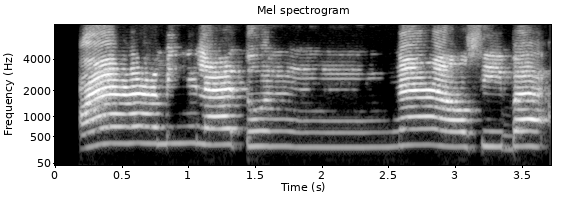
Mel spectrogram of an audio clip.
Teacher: Amilatun tanwin ketemu nun itu idgham bi gunnah, jadi dilebur tapi ditahan 2 sampai 3 harokat ya biar terdengar gunnahnya itu di mana. Amilatun nunnya 2 harokat, mad tabi'i, ya.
